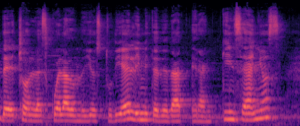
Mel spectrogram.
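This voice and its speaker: A woman speaks with a Yucatecan accent. Music plays in the background. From Mexico, Yucatán (Mérida). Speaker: violinist and music teacher. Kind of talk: casual Q&A vlog. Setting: home recording, non-professional equipment.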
